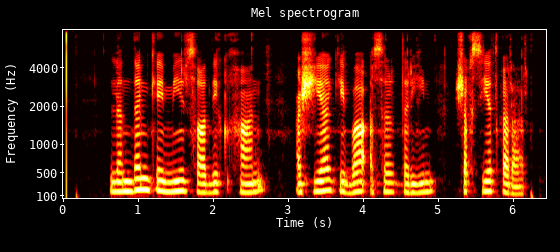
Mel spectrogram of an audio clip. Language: Urdu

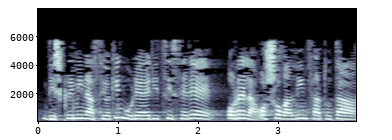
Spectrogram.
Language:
Basque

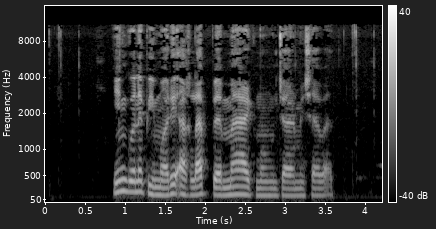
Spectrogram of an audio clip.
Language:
Persian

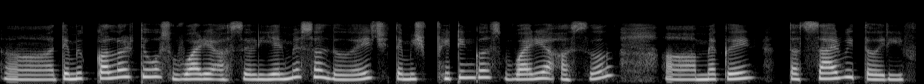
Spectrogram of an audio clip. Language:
Kashmiri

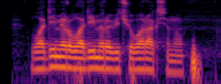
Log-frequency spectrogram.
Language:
Russian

